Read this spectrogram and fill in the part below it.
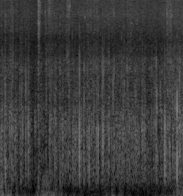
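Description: Rain patters steadily on a surface nearby, a constant hiss with scattered heavier drops.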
